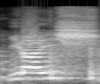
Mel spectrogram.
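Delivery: high, sneering curse as the princess; mock curse. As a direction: spit out a petty curse, mocking. Princess cursing mother-in-law.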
